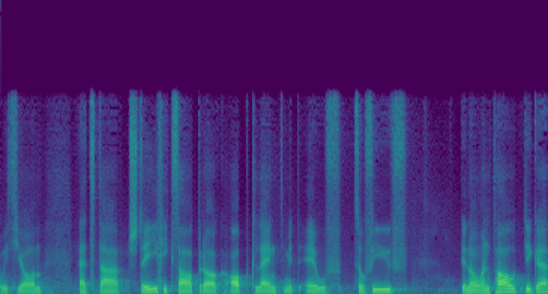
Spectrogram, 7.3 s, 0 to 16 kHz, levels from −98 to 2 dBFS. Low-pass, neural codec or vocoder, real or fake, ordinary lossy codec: 10.8 kHz; codec, 24 kHz, 0.9 kbps, WavTokenizer, large speech release; fake; none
